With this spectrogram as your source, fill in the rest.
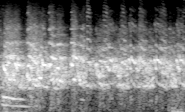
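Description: Bronze turkeys kept in a shed gobbling in a dense, continuous chorus of many birds, loud and close with overlapping rapid warbling calls and no talk.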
